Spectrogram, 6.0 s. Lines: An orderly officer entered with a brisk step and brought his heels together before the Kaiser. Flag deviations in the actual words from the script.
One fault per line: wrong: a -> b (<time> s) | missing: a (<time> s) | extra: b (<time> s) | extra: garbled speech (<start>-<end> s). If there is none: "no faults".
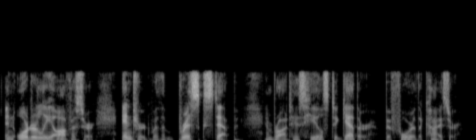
no faults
